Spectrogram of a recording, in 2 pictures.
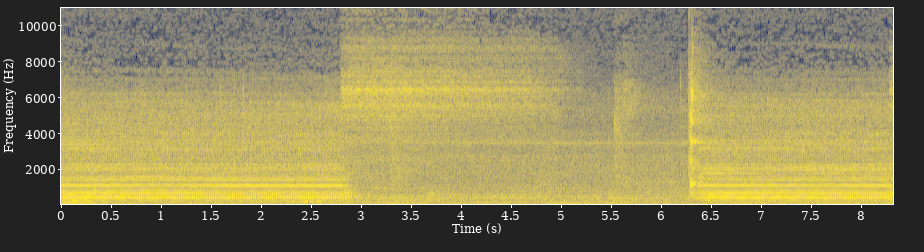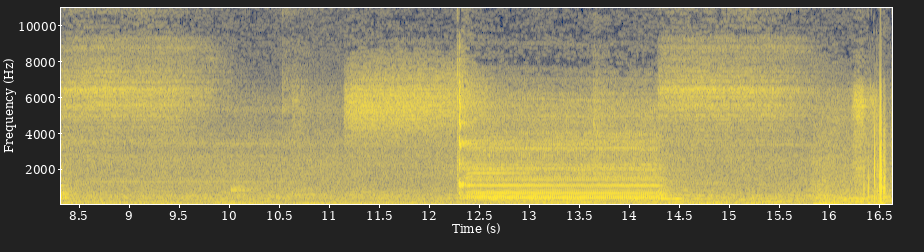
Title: Mechanical ventilator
